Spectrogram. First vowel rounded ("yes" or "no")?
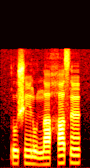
yes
